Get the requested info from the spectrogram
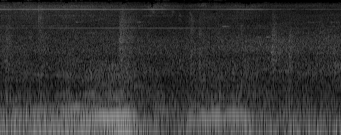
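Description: Freight train rolling slowly past: the low rumble of the diesel locomotive's engine with the running noise of empty ballast hopper wagons. The engine note shifts and eases off about two and a half seconds in.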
